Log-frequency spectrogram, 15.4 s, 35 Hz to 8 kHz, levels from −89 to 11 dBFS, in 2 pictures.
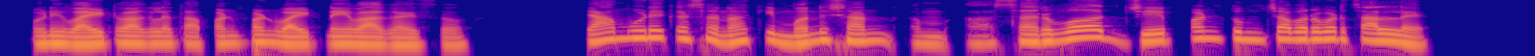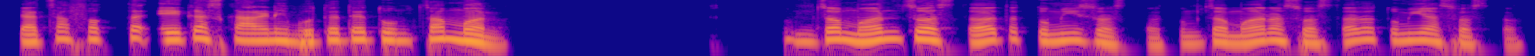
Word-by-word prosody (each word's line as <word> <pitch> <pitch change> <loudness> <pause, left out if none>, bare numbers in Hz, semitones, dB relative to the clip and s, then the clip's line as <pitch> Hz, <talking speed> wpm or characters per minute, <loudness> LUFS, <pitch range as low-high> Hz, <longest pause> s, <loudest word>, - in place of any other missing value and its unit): कोणी 120 +1 +1
वाईट 115 +1 +3
वागलं 120 -1 +1
तर - - -4
आपण 120 +2 -3
पण 140 -1 0
वाईट 115 -2 +2
नाही 120 0 +1
वागायचं. 105 -1 -1 0.6
त्यामुळे 195 +7 +2
कसं 185 -4 -1
ना 135 +3 +1
की 165 - -1
मन 130 +2 +1
शांत 155 0 0 0.6
सर्व 150 +7 +2 0.3
जे 145 +1 +2
पण 195 0 -1
तुमच्याबरोबर 180 +1 +2
चाललंय, 150 -8 +2 0.7
त्याचा 140 +6 0
फक्त 180 +3 -3
एकच 170 +2 +2
कारणीभूत 160 -3 +1
आहे 165 - +1
ते 180 - +4
तुमचं 170 +2 +1
मन. 140 - +5 1.4
तुमचं 155 +1 0
मन 160 +6 +4
स्वस्थ 175 -4 +3 0.2
तर - - -4
तुम्ही 155 +2 0
स्वस्थ. 130 -8 -4
तुमचं 120 +6 -5
मन 140 +6 +1
अस्वस्थ 130 -5 -3
तर 165 +4 0
तुम्ही 160 +1 -2
अस्वस्थ. 120 -7 -8
150 Hz, 155 wpm, -22 LUFS, 120-170 Hz, 1.4 s, मन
